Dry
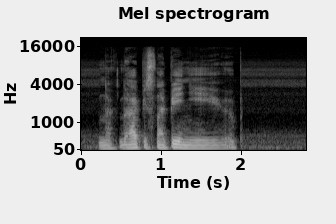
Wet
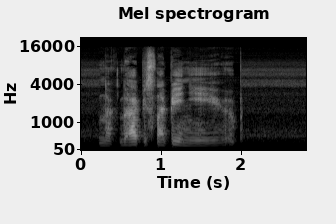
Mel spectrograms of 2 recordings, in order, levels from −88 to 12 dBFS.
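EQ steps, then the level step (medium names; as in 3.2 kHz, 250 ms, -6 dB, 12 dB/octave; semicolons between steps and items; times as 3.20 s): high-pass 810 Hz 24 dB/octave; +1.5 dB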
